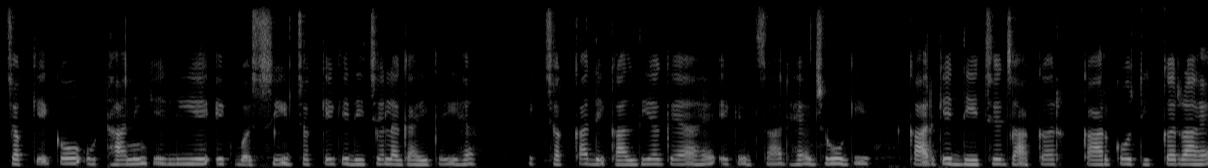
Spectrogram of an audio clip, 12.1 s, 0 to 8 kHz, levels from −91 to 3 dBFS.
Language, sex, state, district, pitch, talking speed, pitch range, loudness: Hindi, female, Bihar, Jamui, 220 Hz, 170 wpm, 210-230 Hz, -46 LUFS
